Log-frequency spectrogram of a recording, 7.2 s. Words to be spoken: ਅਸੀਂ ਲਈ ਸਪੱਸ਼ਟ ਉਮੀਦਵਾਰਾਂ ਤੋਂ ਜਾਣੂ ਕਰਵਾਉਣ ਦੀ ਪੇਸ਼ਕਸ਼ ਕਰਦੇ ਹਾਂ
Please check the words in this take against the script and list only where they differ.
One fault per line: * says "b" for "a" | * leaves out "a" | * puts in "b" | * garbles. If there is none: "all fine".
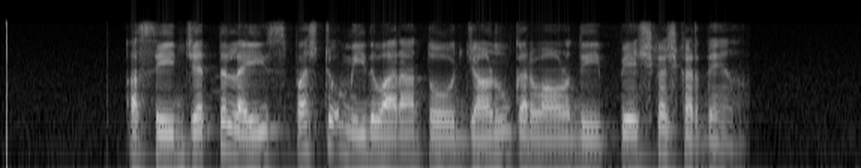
* puts in "ਜਿੱਤ"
